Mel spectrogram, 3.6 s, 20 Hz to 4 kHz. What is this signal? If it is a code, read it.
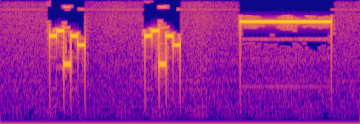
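Five-tone selective call (ZVEI), heard as quick runs of five tones, tones of about 70 ms. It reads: 89286 89286
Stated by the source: ZVEI five-tone selective call received on an SDR.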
